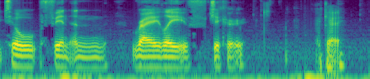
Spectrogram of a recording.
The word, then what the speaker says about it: Jakku: Finn and Rey leave Jakku. Okay. I don't think it's called Jukku, is it? Jakku or something.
